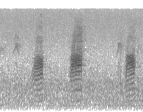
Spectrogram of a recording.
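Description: Long-billed dowitcher giving three short, sharp, high 'keek' notes at uneven intervals of about a second, over a faint steady background hiss.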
